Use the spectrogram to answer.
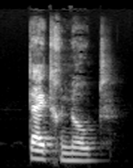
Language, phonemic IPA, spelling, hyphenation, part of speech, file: Dutch, /ˈtɛi̯t.xəˌnoːt/, tijdgenoot, tijd‧ge‧noot, noun, Nl-tijdgenoot.ogg
- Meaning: a contemporary. (someone who lives in the same time period)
